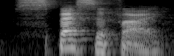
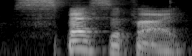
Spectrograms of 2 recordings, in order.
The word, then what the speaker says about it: specify: specifically and we also have the verb form specify notice that the x and changes to the first syllable specify whoops how about that specify all right so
